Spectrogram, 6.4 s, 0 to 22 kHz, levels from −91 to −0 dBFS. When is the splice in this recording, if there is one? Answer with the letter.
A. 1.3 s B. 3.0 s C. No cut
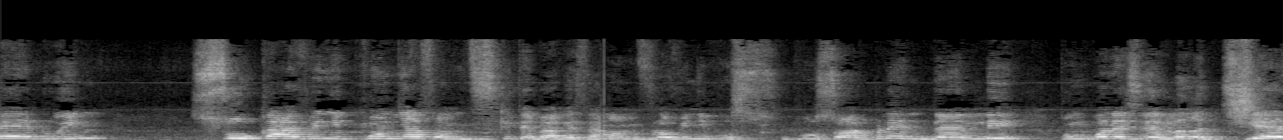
B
